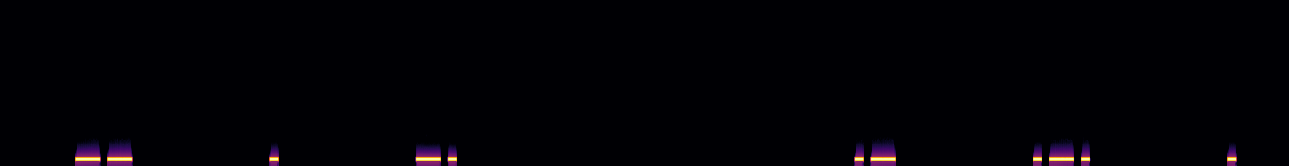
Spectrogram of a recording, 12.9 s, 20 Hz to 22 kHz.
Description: Morse code, heard as a keyed tone, about 15 wpm, spaced as for 5 wpm, 1000 Hz. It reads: MEN ARE
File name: 5wpm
